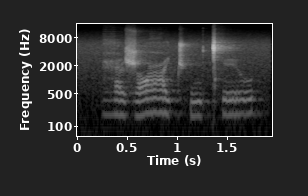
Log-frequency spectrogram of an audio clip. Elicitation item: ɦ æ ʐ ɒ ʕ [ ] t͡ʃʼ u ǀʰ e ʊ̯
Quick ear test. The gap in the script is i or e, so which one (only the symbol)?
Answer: i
